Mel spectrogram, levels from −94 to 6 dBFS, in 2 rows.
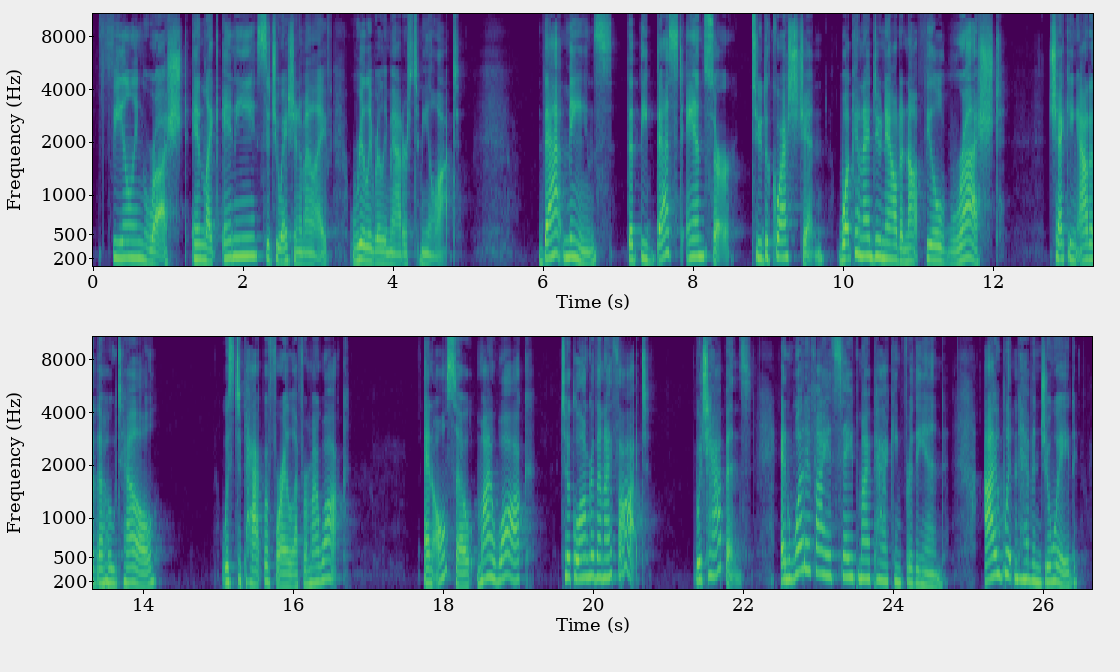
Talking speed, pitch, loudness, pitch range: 165 wpm, 205 Hz, -22 LUFS, 180-240 Hz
